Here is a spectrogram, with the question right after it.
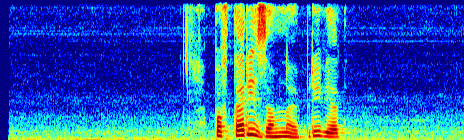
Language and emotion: Russian, neutral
